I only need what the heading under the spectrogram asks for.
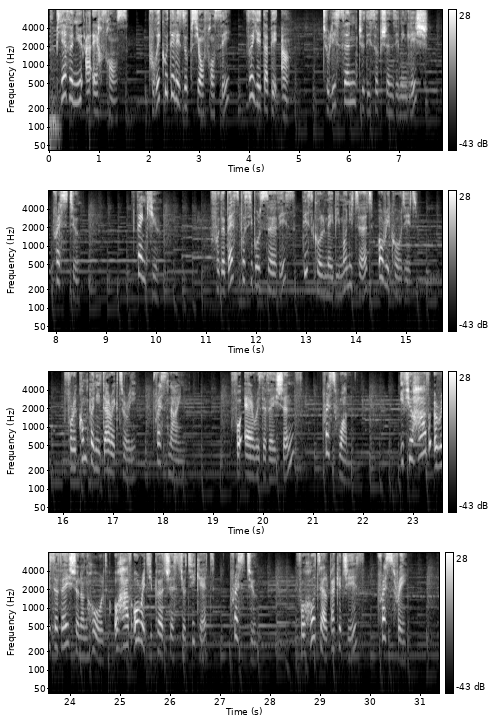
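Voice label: French, IVR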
